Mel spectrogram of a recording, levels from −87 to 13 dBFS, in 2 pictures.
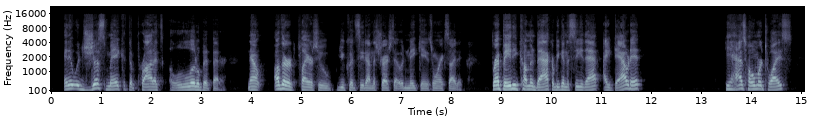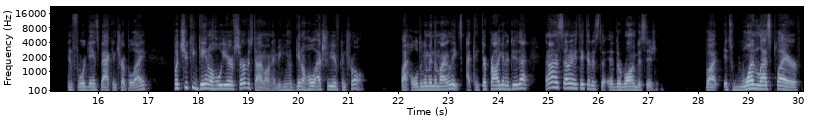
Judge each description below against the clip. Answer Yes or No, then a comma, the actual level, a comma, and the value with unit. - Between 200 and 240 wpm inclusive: Yes, fast, 205 wpm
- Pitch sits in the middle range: Yes, medium, 150 Hz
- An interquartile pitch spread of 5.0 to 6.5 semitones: Yes, wide, 5.4 semitones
